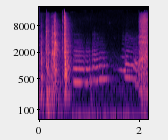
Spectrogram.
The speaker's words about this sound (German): Wir standen an der Tür der Kajüte. Ich legte mein Ohr an die Tür und lauschte, es war nichts zu hören. Ich machte auf.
